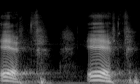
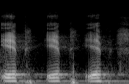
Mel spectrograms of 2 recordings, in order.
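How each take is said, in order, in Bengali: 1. f-এ নিচের ঠোঁট উপরের দাঁতের সঙ্গে লাগে। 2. f-এর ঠোঁট ও দাঁতের স্পষ্ট ঘর্ষণ নেই। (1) "নিচে যে ঠোঁটটা এটা উপরে দাঁতের" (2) "এটা ভুল উচ্চারণ"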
